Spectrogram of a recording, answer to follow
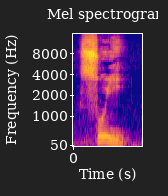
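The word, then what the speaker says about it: صِ: scene যে সি কিন্তু সজের সি হওয়ার কথা আসলে সি হবে না এটা কিন্তু আমরা যারা কোরআন পড়েছি আগে আমরা অনেকেই জানিনা ভুল উচ্চারণ করি অনেকেই তো এখানে সজের হয় সুই এটা মনে রাখবেন সুই সুই সুই তারপর বজ্যের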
